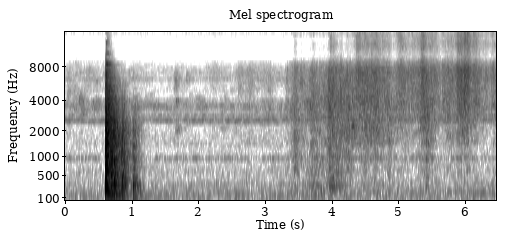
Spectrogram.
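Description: A glass bottle set down on a steel kitchen counter with one sharp knock about half a second in. From about three seconds on comes a soft, uneven hiss of handling noise.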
